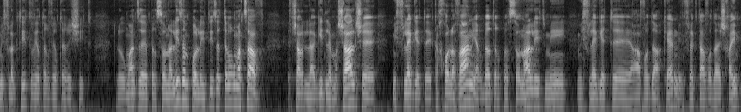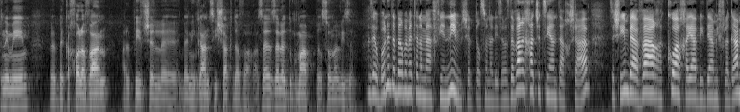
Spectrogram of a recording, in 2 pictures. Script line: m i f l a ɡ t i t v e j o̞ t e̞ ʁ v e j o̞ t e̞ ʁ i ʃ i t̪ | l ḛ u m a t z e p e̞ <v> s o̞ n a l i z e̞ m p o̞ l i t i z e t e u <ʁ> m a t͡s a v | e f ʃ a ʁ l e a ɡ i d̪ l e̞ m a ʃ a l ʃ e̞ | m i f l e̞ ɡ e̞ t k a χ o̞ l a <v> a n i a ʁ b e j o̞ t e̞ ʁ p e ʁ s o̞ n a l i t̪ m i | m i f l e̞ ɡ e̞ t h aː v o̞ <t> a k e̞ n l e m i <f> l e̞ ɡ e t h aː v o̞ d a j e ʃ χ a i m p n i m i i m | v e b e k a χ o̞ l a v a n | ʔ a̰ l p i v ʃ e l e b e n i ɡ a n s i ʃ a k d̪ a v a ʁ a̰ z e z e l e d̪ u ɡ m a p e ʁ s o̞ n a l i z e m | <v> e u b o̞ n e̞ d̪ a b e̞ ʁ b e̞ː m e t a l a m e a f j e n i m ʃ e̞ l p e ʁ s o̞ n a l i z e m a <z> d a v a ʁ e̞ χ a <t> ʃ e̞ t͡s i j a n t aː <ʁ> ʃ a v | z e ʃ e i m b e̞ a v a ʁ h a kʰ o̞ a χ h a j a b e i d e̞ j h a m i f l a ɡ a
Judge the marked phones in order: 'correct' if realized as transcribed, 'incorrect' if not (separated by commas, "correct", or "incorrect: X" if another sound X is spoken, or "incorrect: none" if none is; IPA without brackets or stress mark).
incorrect: ʁ, correct, correct, incorrect: d, correct, incorrect: z, correct, incorrect: d, incorrect: χ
